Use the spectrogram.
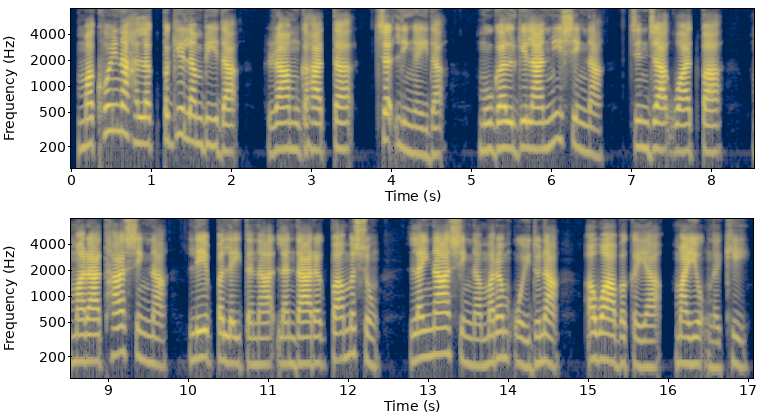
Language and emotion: Manipuri, neutral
